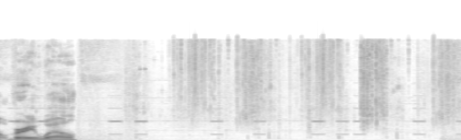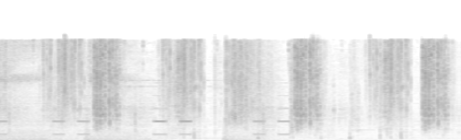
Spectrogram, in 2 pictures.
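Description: Footsteps crunch softly through dry leaves.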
